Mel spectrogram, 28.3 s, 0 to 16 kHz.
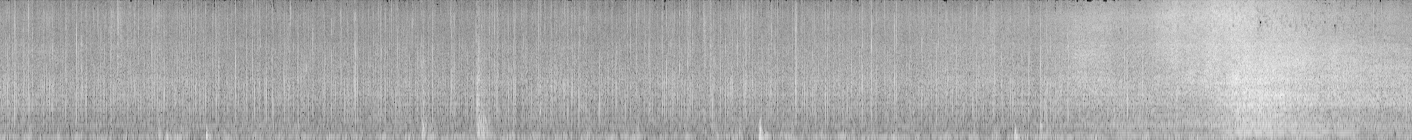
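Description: Steady rain pattering on an umbrella, with a few sharp louder taps. About 23 seconds in a car passes on the wet road, its tyre hiss swelling and then fading.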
